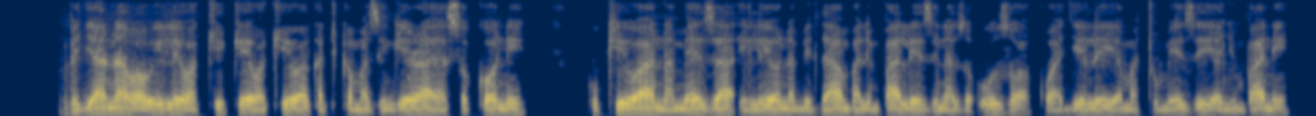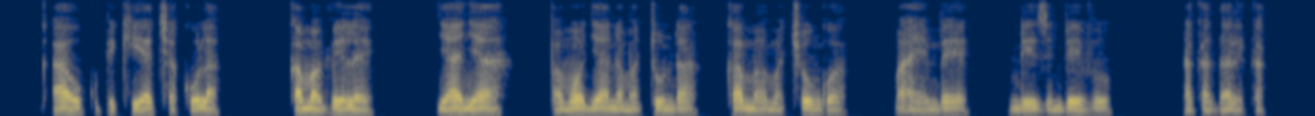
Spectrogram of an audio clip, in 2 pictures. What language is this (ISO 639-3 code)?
swa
